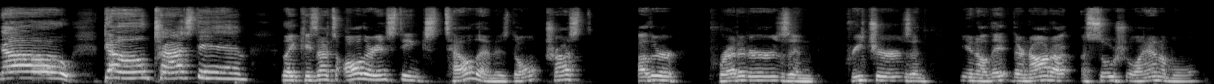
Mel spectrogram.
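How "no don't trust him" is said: shrill, very high shriek, "no" stretched long. Voicing an animal's instinct as a shoulder angel, screaming shoulder angel. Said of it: "He's screaming and jabbing his little pitchfork".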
